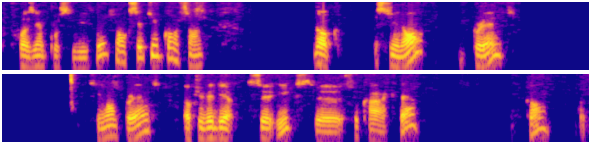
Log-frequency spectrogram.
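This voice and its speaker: A man's voice: mid-range voice, warm tone, breathy edge, no room sound. A man teaching a live online programming class, explaining step by step with frequent fillers and checks that students follow. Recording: dull lo-fi online class audio.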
